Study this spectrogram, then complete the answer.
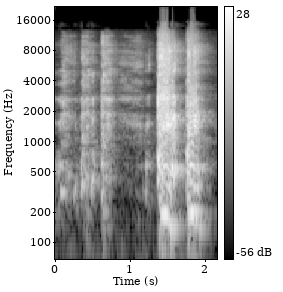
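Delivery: loud rough coughing; coughing fit. Real, not acted. Vlogger showing viewers her cough after the run, loud. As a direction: cough hard and long. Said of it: "as if to demonstrate".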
